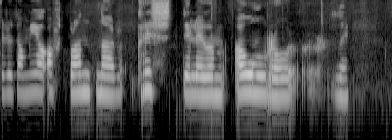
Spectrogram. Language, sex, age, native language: Icelandic, male, 12, Icelandic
